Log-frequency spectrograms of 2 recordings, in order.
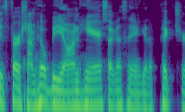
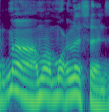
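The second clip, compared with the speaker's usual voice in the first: higher, whiny mock complaint; mock whining; 5 semitones higher than usual. Musician mimicking his own gripe about listens, mock whiny. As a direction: whine it like a petty grievance.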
